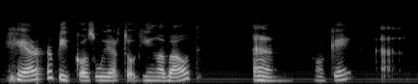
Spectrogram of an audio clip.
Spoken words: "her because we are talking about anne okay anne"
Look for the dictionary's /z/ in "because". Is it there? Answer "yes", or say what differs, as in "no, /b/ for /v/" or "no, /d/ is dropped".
no, /s/ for /z/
